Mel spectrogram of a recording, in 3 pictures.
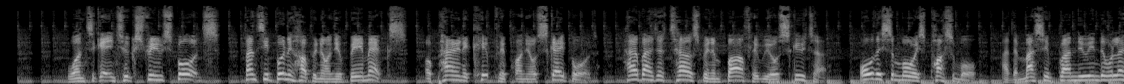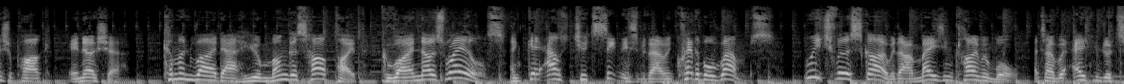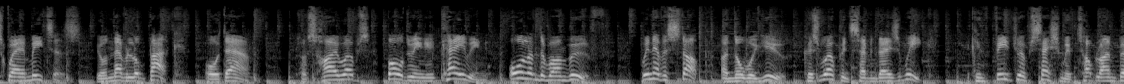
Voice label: commercial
